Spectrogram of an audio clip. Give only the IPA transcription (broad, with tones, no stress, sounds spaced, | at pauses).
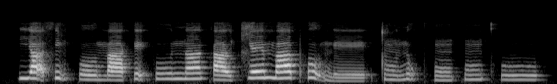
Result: j ä̰˦˨ s ĩ˦˨ p o˨ ʊ̯ m ä˨ k ḛ˦˨ k u˦ n ã˦ k a˨ ʊ̯ t͡ɕ ɛ˦ m ä˦ pʰ o̰˦˨ ʊ̯ ŋ e˨ | t ũ˨ n ṵ˦˨ pʰ ũ˨ k ũ˦ kʰ u˦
